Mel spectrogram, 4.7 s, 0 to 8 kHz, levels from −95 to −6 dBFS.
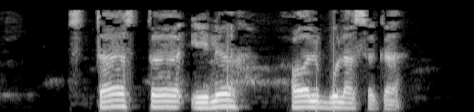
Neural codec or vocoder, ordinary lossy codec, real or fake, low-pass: none; MP3, 24 kbps; real; 7.2 kHz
